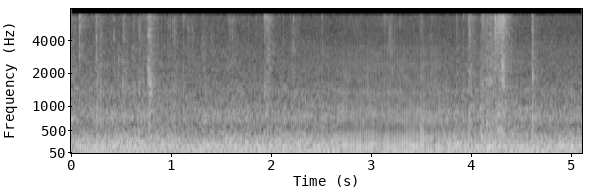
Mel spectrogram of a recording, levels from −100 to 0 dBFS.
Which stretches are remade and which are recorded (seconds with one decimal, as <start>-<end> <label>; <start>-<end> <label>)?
0.0-2.7 recorded; 2.7-3.7 remade; 3.7-5.1 recorded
